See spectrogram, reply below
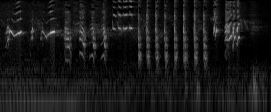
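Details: Tutor song of a Javan myna for young birds: two upward-curling whistles, then scratchy notes, then a fast, steady series of about a dozen harsh rasping pulses, ending in twittering.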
